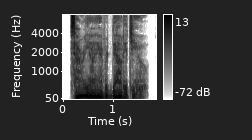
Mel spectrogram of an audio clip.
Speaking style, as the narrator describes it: she murmured, partly to herself

